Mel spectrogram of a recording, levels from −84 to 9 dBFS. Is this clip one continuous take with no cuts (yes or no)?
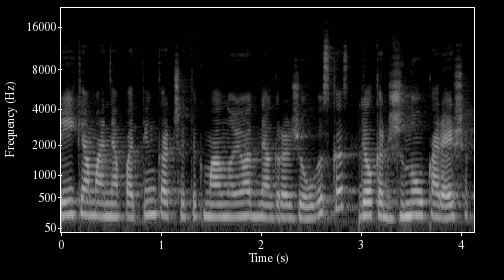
no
